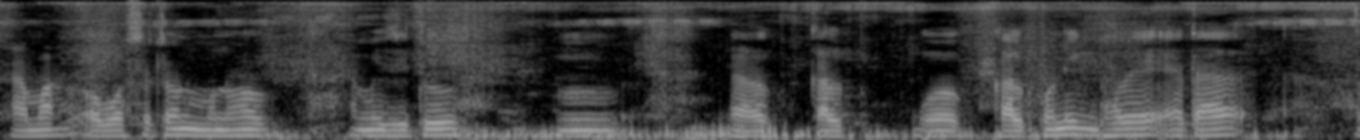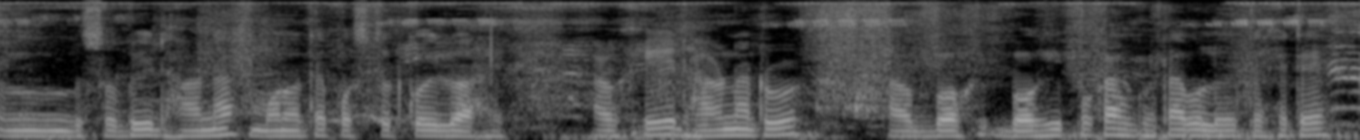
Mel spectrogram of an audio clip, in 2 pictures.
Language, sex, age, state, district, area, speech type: Assamese, male, 30-45, Assam, Lakhimpur, rural, spontaneous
